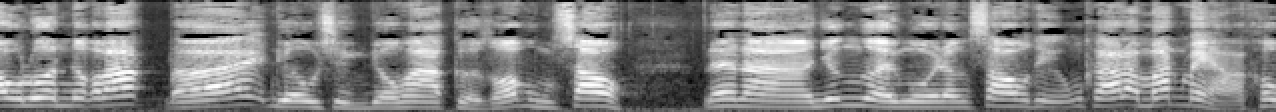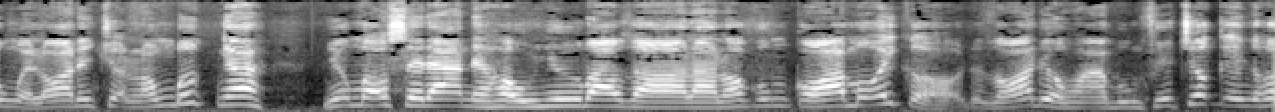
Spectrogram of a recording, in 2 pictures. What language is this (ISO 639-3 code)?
vie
